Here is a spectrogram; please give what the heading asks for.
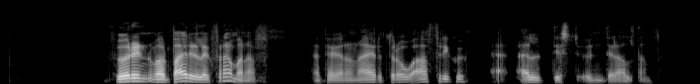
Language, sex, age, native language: Icelandic, male, 50-59, Icelandic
